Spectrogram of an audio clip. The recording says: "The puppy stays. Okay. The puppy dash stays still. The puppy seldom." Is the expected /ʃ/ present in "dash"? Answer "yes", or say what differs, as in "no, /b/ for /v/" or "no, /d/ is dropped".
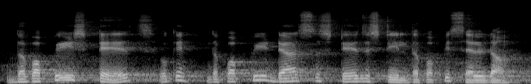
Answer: no, /s/ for /ʃ/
